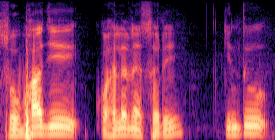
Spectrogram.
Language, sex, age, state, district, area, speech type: Odia, male, 30-45, Odisha, Bargarh, rural, spontaneous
